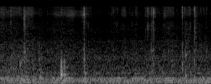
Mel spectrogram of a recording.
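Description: A few light clicks and rustles of hands handling a boxed fan in its bubble wrap and cardboard, over a steady low hum.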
